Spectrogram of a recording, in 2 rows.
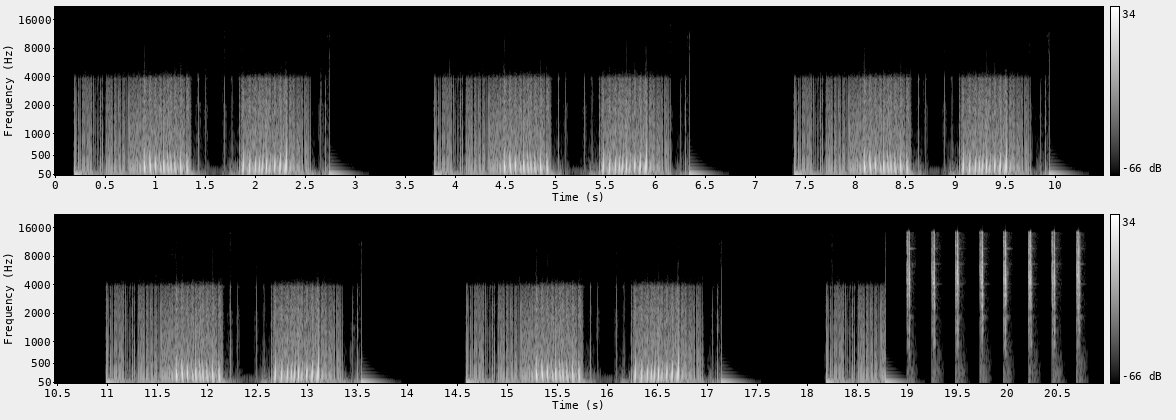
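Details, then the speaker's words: Lung auscultation training exercise: coarse grating, creaking sounds in both inspiration and expiration, about 17 breaths a minute, a pleural friction rub. "Resposta: Atrito pleural."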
